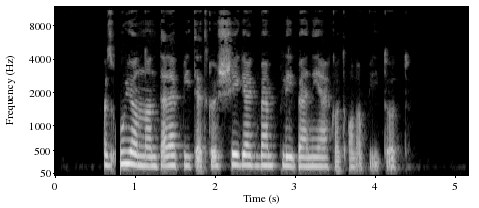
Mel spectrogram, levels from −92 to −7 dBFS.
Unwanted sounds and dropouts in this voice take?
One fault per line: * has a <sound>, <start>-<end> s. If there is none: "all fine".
* has a dropout, 0.8-0.8 s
